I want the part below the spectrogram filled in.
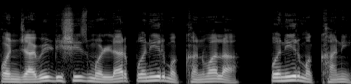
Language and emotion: Goan Konkani, neutral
